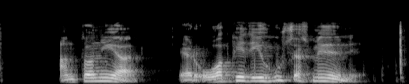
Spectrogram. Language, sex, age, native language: Icelandic, male, 70-79, Icelandic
